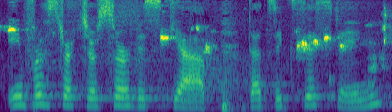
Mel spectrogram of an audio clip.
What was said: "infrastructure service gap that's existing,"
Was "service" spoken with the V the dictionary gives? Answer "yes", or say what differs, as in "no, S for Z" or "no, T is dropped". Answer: yes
